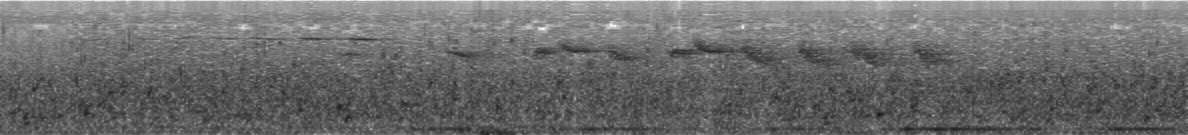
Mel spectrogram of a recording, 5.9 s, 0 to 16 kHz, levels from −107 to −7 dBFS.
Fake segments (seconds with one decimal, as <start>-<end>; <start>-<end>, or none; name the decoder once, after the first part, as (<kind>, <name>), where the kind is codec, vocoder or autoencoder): none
